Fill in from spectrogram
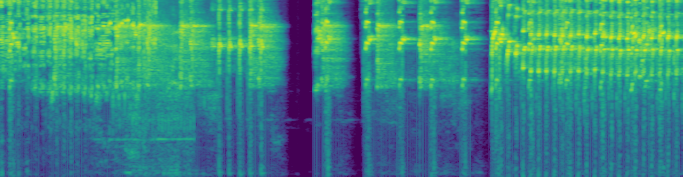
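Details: Lovebirds chirping in sharp, shrill chatter, with bursts separated by brief pauses and quick trains of repeated ticking notes, ending in a long fast series of chirps.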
